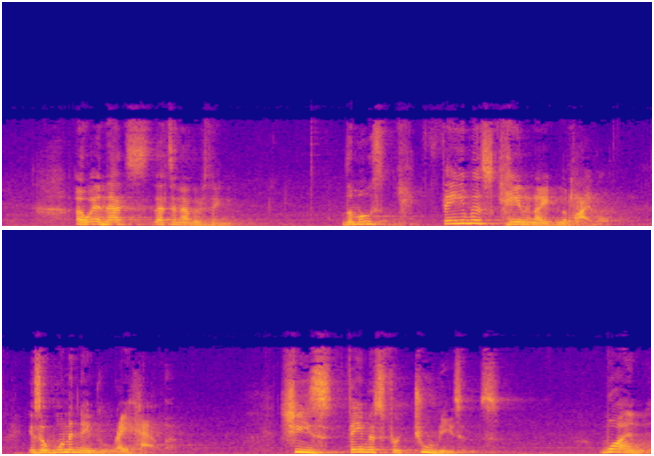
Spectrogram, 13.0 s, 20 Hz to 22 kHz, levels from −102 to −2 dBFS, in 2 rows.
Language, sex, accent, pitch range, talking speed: English, male, American, 170-245 Hz, 115 wpm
